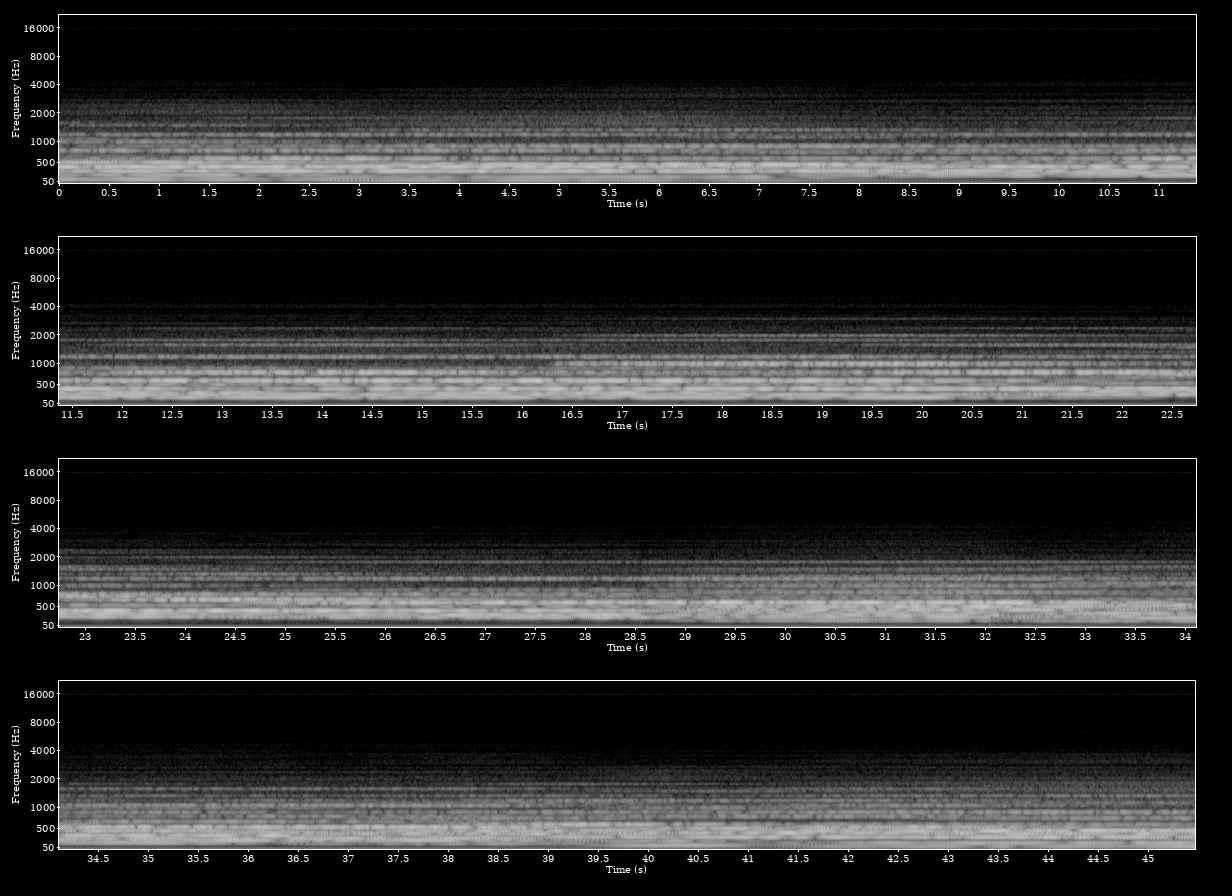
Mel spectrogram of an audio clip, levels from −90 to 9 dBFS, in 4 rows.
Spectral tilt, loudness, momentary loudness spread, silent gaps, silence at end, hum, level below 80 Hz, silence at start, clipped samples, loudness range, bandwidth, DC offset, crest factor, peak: -12.5 dB/octave; -19 LUFS; 3 LU; none; 0 s; none; -40 dBFS; 0 s; under 0.1%; 2 LU; 3.1 kHz; 0.3%; 12 dB; -6 dBFS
